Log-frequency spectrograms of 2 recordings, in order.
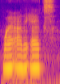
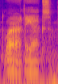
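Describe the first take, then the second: First: It is said in a robotic voice. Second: It is said in a gruff voice.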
